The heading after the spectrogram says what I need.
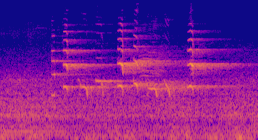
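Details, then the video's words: Cockatiels whistling: three bursts of short, bright, chirpy whistled notes with rich overtones, spaced roughly half a second to a second apart, over a faint low background hum. "Cocktail birds whistling sound"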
